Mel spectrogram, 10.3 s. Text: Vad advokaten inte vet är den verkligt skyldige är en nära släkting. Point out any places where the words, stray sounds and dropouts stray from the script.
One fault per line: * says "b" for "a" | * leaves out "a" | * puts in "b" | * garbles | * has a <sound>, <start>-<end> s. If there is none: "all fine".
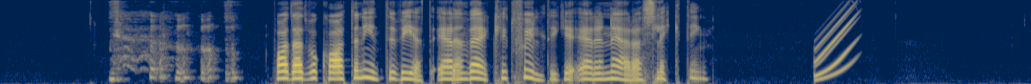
* has a laugh, 1.1-2.4 s
* has a chirp, 8.1-8.6 s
